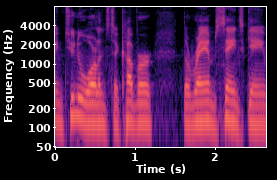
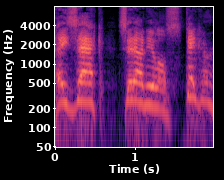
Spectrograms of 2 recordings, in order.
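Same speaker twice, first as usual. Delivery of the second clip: play-acted very high, loud, scolding screech; 13 semitones higher, 5 dB louder than usual. Retelling a plane story, imitating Jack Snow screaming at a kid. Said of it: "and starts screaming at him".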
